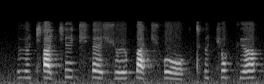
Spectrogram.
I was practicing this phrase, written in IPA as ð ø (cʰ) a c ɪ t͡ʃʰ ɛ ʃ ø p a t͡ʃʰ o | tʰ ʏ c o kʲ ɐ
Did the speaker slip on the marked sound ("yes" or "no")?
no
